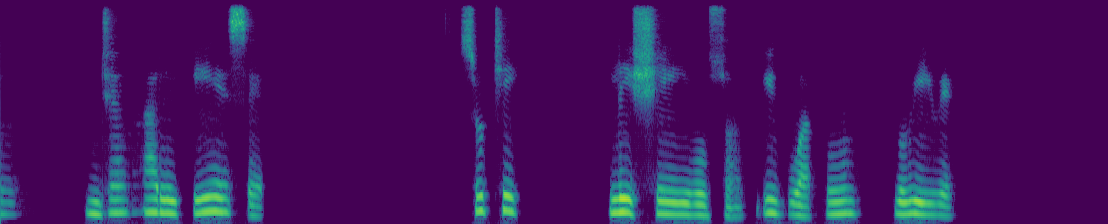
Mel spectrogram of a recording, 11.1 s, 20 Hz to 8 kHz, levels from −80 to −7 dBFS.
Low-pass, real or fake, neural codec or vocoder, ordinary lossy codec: 7.2 kHz; fake; codec, 16 kHz, about 1 kbps, DyCAST, with the encoder's durations; none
